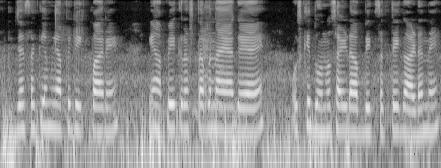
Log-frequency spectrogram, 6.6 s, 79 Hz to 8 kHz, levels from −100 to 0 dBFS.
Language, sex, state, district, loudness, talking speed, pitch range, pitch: Hindi, male, Rajasthan, Jaipur, -17 LUFS, 210 wpm, 205-225 Hz, 215 Hz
